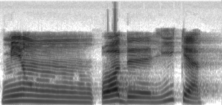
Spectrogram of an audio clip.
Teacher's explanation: لدي نون ساكنة والحرف الذي بعدها القاف وهو حرف مفخم من حروف الإخفاء فيحتاج إلى غنة مفخمة كاملة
